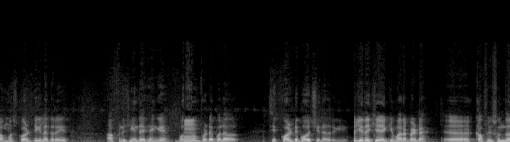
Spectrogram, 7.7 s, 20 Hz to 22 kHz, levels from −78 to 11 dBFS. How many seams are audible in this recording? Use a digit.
1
